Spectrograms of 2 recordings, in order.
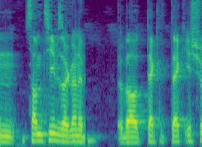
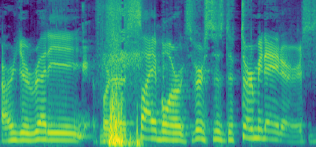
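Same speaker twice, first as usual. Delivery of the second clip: mock wasted drunk voice, higher; 3 semitones higher, 3 dB louder than usual. Retelling what the drunk host said on stage: imitating the drunk stage host. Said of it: "He was like".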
